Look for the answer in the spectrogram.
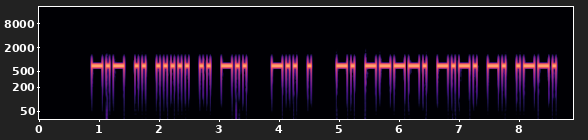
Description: Morse code, heard as a keyed tone, about 20 wpm, 700 Hz. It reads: KI5ID DE N9CNP
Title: USA Callsign DE Callsign - 5 Characters - 20wpm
